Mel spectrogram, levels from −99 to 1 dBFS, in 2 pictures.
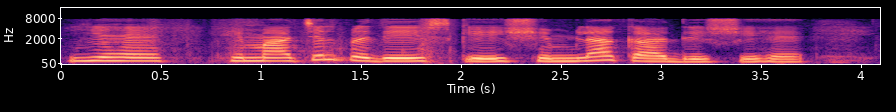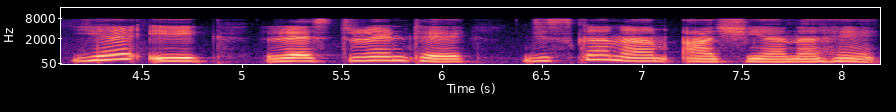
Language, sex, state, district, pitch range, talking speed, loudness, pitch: Hindi, male, Himachal Pradesh, Shimla, 180-230 Hz, 115 wpm, -14 LUFS, 200 Hz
